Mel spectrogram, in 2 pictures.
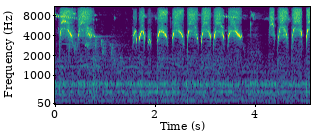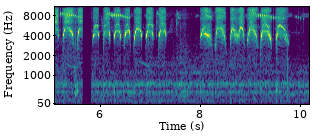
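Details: Superb Fairy-wren at Bago near Wauchope: rapid bursts of high, arched, tinkling notes run into fast reeling trills. A short pause falls partway through, and a steady low hum sits underneath.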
